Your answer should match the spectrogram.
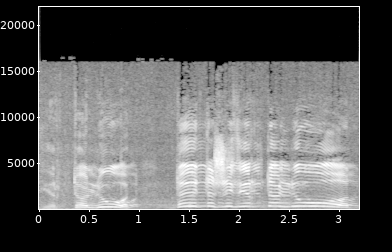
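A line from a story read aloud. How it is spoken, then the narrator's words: Excited shouting. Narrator (Russian): Тима закричал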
